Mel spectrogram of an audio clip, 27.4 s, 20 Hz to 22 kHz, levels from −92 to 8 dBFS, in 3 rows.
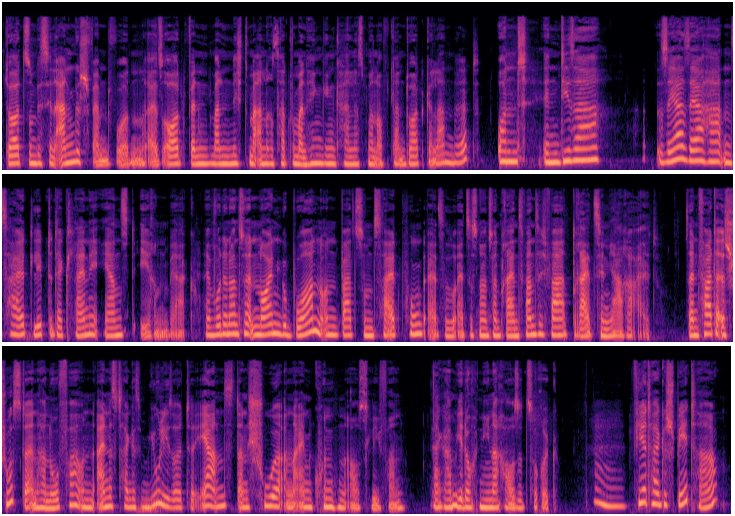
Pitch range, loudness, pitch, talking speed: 185-230 Hz, -19 LUFS, 200 Hz, 175 wpm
